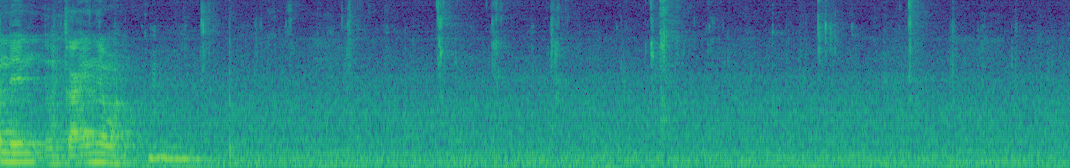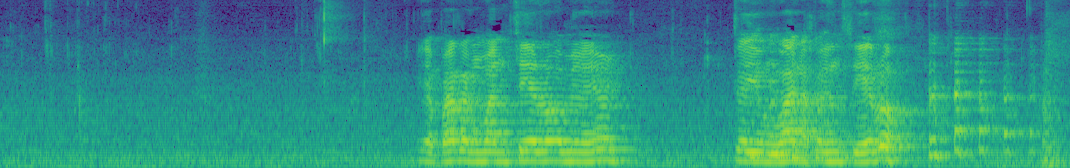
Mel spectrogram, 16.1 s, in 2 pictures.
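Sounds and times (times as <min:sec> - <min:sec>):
people chewing food: 0:00.4 - 0:11.3, 0:12.6 - 0:13.7
mouth clicks and smacks: 0:10.2 - 0:11.1.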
